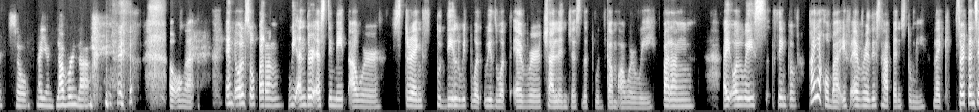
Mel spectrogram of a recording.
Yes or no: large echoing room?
no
